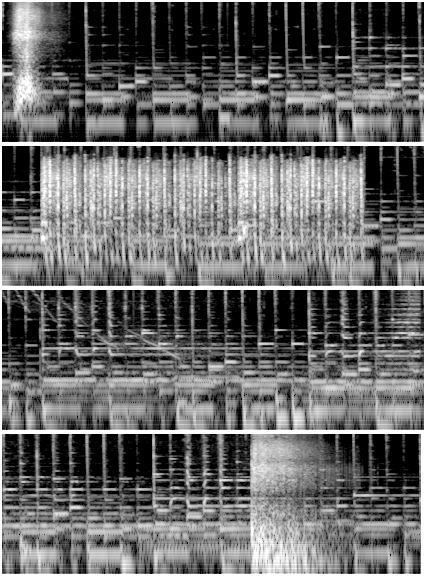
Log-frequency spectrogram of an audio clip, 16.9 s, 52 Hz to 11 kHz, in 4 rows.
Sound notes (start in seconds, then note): 0.1 whoosh; 4.6 pitter patter pitter patter; 15.1 crash!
